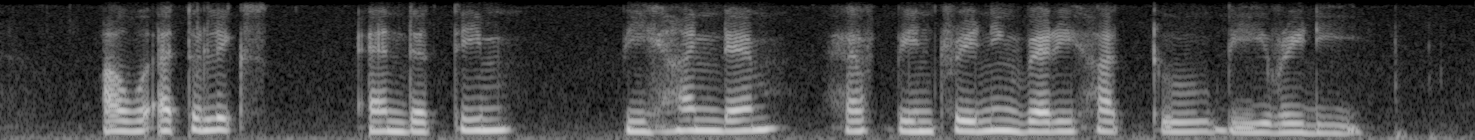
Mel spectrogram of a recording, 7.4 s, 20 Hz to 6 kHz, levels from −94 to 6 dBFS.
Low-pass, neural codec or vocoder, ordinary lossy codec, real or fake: 5.4 kHz; none; Opus, 24 kbps; real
